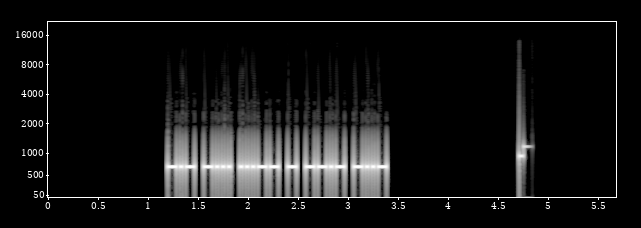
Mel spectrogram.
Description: Morse code, heard as a keyed tone, about 40 wpm, 700 Hz. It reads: KB3TQX
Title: USA Call Signs Repeated 2x 40wpm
